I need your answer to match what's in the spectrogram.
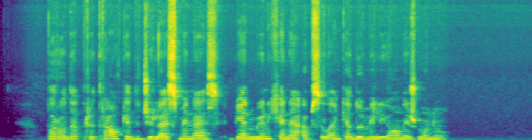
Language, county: Lithuanian, Kaunas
